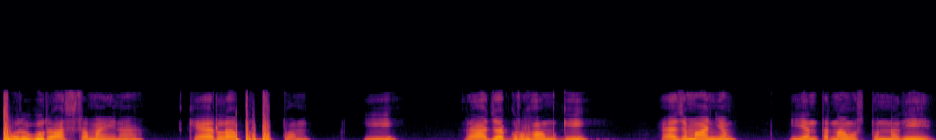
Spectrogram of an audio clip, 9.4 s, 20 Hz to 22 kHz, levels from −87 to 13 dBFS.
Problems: none marked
